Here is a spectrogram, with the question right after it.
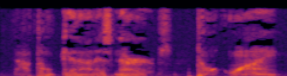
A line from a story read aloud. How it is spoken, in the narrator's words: My mother whispered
